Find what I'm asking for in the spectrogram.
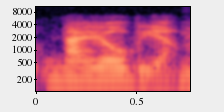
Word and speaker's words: niobium: Is it Neoplume? Did I say that right? – Say that again? – It says pure neobalm, NIOBLUM. – Oh, niobium.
